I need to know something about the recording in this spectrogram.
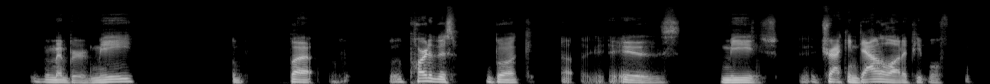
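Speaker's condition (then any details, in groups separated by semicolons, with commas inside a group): Stuttering; audible stuttering during interviews; prolonged sounds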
